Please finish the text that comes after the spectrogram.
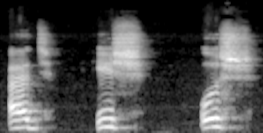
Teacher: جیم اور شین زبان کے بیچ اور اس کے مقابل میں اوپر کے تالو سے ادا ہوتے ہیں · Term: جیم اور شین کا مخرج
